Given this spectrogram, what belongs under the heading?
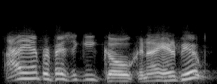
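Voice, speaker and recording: A man playing an eccentric, comically solemn quack professor in a 1940s radio comedy, with deliberate dramatic delivery. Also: high voice, expressive. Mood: officious. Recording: muffled old radio, studio audience.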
